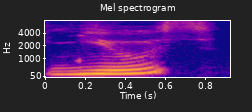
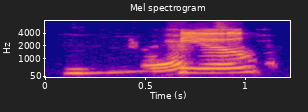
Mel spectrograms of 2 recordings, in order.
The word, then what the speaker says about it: Mew: Brendan's favorite Pokemon is Muse. Mew.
